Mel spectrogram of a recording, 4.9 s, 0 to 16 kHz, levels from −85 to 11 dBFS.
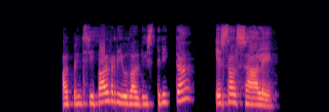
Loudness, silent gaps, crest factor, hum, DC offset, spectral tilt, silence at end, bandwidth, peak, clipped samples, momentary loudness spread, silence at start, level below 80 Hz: -16 LUFS; 2.55-2.62 s, 2.92-3.22 s; 16 dB; none; under 0.1%; -5 dB/octave; 0.85 s; 7.8 kHz; -2 dBFS; under 0.1%; 8 LU; 0.95 s; -60 dBFS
